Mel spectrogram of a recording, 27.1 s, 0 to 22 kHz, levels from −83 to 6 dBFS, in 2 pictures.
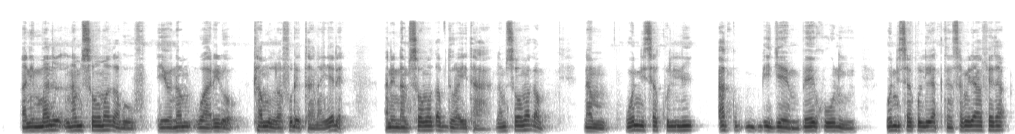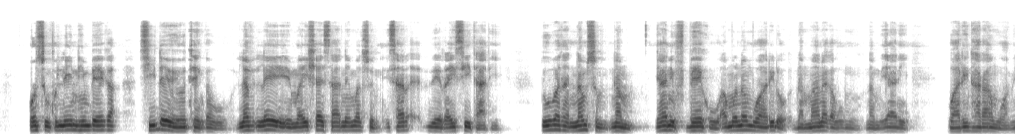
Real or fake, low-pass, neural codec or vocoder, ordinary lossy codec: fake; none; vocoder, 24 kHz, 100 mel bands, Vocos; none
